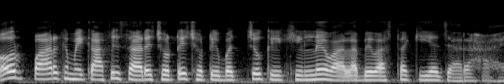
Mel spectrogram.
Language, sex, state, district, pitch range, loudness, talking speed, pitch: Hindi, female, Punjab, Pathankot, 200-245 Hz, -14 LUFS, 190 wpm, 215 Hz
